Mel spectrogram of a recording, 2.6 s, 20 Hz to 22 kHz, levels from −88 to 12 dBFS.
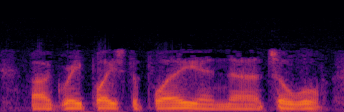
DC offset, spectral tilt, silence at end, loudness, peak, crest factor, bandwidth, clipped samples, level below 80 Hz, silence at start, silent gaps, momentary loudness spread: under 0.1%; -9.5 dB/octave; 0 s; -24 LUFS; -10 dBFS; 14 dB; 4.3 kHz; under 0.1%; -54 dBFS; 0 s; none; 5 LU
